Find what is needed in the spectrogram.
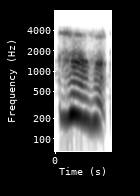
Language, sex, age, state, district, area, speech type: Goan Konkani, female, 18-30, Goa, Canacona, rural, conversation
